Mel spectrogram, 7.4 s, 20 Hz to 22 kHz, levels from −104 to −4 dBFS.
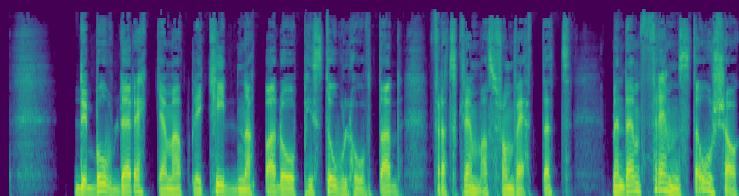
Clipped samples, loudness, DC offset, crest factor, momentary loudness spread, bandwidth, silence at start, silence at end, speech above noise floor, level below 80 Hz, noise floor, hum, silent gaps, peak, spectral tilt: under 0.1%; -19 LUFS; under 0.1%; 18 dB; 7 LU; 16.5 kHz; 0.2 s; 0 s; 28 dB; -44 dBFS; -47 dBFS; none; 0.68-0.74 s; 0 dBFS; -5.5 dB/octave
